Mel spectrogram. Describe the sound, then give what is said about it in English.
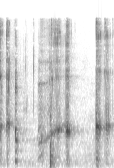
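A voice reenacts retching and vomiting from being ill: a few sharp, guttural heaves, then a long strained gagging groan, and another loud retch at the end, with no words spoken. “I left the marvellous volunteers in the shop here while I puked and retched.”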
